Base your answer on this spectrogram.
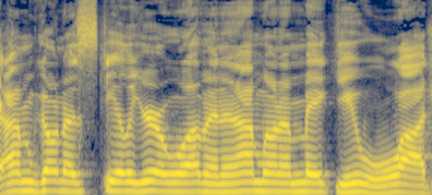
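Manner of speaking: usual speaking voice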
